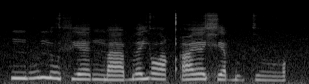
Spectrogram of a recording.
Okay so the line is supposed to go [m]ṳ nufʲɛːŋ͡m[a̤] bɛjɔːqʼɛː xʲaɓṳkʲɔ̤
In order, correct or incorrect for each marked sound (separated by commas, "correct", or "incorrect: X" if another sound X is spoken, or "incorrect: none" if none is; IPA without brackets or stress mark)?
incorrect: ŋ͡m, incorrect: a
